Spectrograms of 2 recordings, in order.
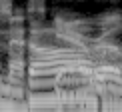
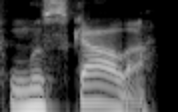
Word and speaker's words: Muscala: Are you saying mascara, like a lady puts like on mascara? – No, it's Mike Muscala. – I know that's the correct way.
